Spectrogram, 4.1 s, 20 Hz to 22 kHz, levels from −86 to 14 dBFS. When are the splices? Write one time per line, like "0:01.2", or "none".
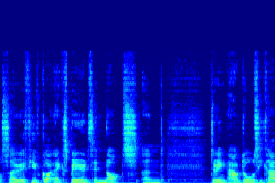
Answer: none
